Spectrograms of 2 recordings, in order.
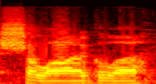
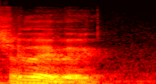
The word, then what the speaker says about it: Shillelagh: I had a friend who called that Shalagla. Shalaglog. Shalagla. I'm gonna actually check what it's pronounced. It's Shillelagh. It's Shillelagh. Like an Irishman word.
